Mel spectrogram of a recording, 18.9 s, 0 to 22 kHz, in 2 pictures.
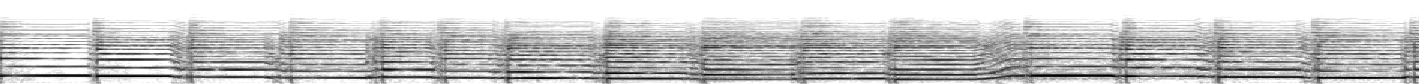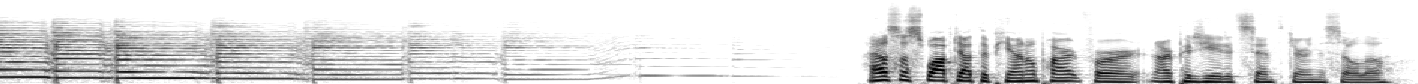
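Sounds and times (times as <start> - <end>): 
electric guitar played with an ebow: 0.0 - 15.0
speech: 15.3 - 18.8.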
